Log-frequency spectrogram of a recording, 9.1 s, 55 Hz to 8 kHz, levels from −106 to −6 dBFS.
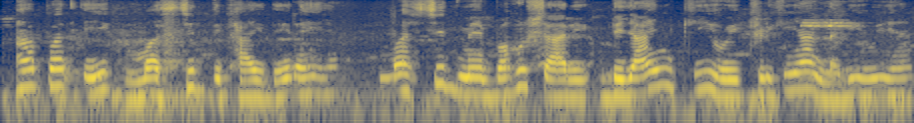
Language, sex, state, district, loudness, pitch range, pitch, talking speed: Hindi, male, Uttar Pradesh, Varanasi, -22 LUFS, 165-210 Hz, 175 Hz, 125 wpm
